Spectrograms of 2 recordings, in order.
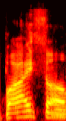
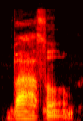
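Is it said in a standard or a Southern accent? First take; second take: standard; Southern. First: It is said in a standard English accent. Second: It is said in a Southern accent.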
